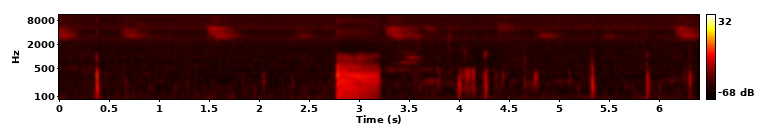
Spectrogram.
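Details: Stomach growling from hunger: quiet scattered gurgles and clicks with one brief louder growl; normal borborygmi.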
